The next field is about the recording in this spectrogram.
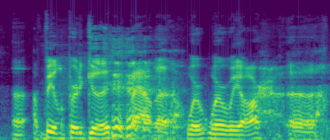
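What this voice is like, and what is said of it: Put-on Arkansas accent. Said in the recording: “I'm trying to do my Arkansas accent.”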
